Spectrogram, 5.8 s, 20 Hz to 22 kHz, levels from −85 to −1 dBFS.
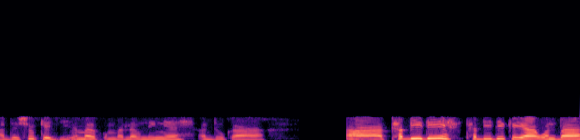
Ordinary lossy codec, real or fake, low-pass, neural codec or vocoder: none; real; 3.6 kHz; none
